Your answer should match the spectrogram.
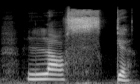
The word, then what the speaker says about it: lorsque: Các bạn để ý có âm sờ nha. Lorsque.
